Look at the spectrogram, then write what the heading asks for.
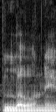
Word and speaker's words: bologna: I know it's pronounced bologoney, but it really it's just spelled bologna, so who would who would guess if you didn't know, right?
